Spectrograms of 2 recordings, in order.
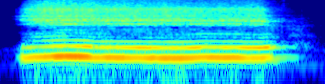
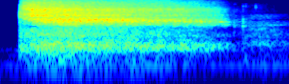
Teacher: j that has a voice but no stop, and ch, it has a stop like a t but no voice, and j has the stop and voicing.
